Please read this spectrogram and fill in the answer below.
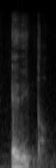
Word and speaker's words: Édipo: porque entre otras cosas, Édipo se debe pronunciar, en mi opinión, Édipo. Bueno, en griego se decía así, Édipo.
